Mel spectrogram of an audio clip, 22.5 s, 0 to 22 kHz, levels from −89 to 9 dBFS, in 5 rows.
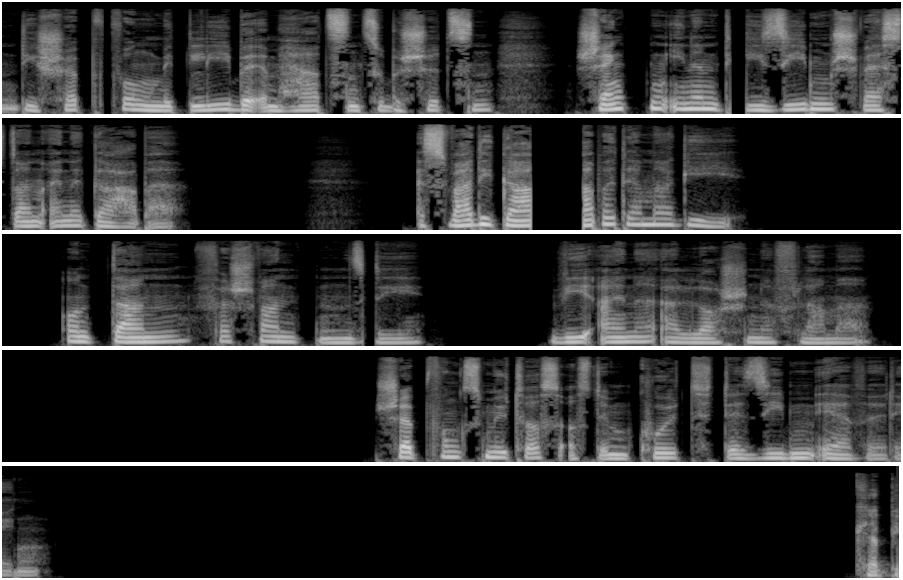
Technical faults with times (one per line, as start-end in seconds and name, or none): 0.51-0.56 Bluetooth stall
3.65-3.73 Bluetooth stall
7.15-7.41 Bluetooth stall
10.80-10.87 Bluetooth stall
